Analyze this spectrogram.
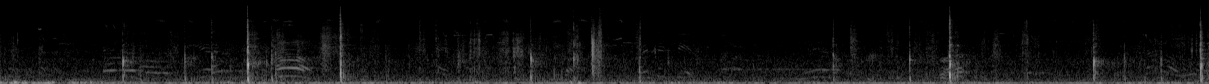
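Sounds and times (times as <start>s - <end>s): tennis ball bouncing knock: 1.2s - 3.5s.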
